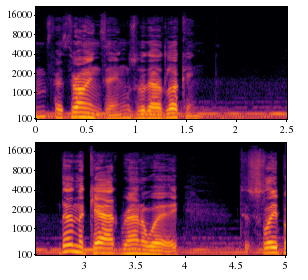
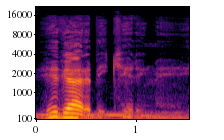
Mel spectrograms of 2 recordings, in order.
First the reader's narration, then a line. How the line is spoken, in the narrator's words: he said quietly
